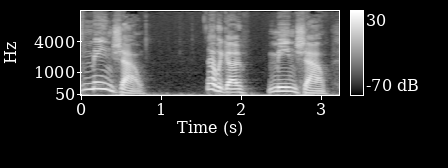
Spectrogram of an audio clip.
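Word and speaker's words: Mienshao: we're here I've gone and looked up the pronunciation it's mean shout there we go mean Shou you learn something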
